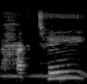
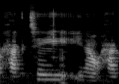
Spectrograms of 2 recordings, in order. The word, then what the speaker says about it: Hecate: And I used to always say hectate, which I find is like the probably um, not pronounced correctly, triple moon goddess way of saying Heka. Um, or Hecate, Hecate. I don't care how you say it.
